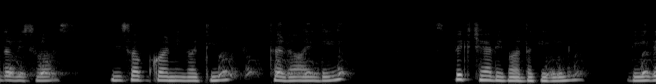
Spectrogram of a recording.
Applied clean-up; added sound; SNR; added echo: neural mask model DeepFilterNet 3.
